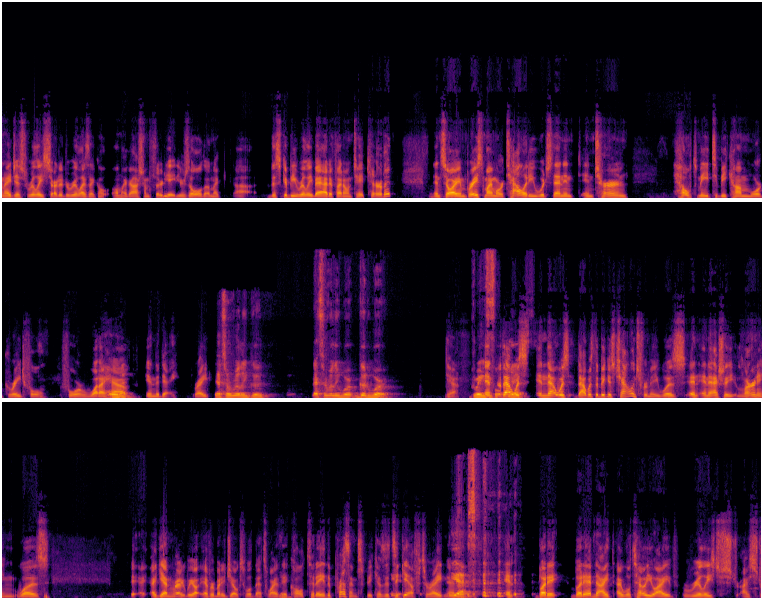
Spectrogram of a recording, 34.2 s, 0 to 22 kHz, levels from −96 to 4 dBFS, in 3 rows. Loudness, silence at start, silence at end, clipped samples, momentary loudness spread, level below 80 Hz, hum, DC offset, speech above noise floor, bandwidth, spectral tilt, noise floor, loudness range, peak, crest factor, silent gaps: -24 LUFS; 0 s; 0 s; under 0.1%; 15 LU; -72 dBFS; none; under 0.1%; 53 dB; 16.5 kHz; -4 dB/octave; -78 dBFS; 6 LU; -2 dBFS; 24 dB; none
